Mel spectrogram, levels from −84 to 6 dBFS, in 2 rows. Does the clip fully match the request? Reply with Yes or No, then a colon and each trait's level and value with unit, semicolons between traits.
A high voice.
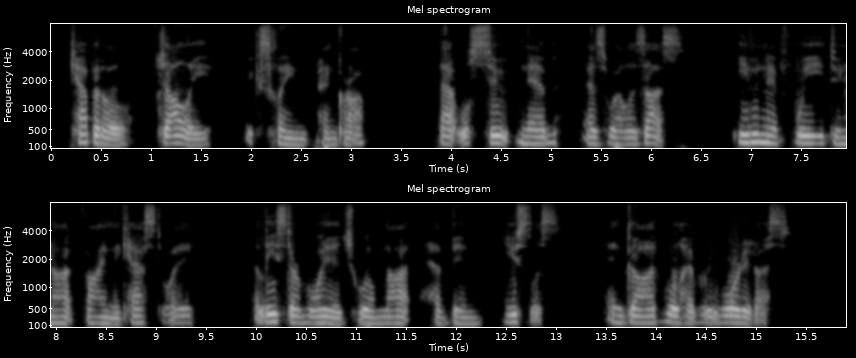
No: medium, 160 Hz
